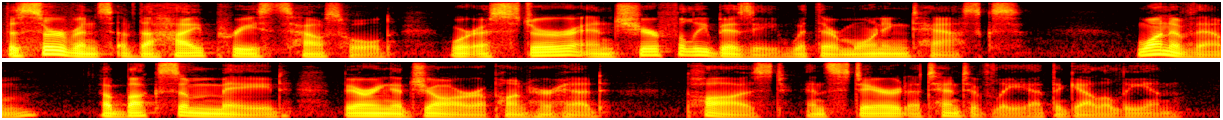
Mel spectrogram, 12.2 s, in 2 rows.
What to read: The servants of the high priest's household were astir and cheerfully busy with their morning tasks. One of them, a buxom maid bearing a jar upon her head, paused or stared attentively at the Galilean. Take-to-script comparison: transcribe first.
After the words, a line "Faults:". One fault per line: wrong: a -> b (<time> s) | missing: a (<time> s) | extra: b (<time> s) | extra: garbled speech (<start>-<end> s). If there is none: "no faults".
The servants of the high priest's household were astir and cheerfully busy with their morning tasks. One of them, a buxom maid bearing a jar upon her head, paused and stared attentively at the Galilean.
Faults:
wrong: or -> and (10.1 s)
